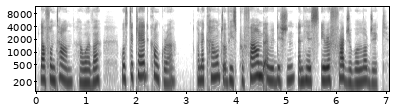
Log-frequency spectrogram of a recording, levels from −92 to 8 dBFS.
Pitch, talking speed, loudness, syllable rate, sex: 215 Hz, 135 wpm, -19 LUFS, 5.7 syllables/s, female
